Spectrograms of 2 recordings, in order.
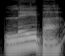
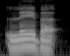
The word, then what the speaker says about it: lebe: If you want to say, I live in Berlin, you need to pronounce Liebe with an A sound, like Glaswegian lay. I lay on the ground. Lay. If you say Liebe rhyming with Lee, then it could be misunderstood.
